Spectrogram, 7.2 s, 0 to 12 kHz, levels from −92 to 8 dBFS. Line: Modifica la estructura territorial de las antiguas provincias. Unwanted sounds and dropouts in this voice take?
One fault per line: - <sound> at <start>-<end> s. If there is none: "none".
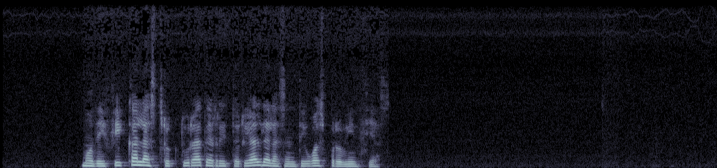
none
